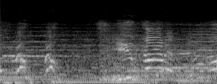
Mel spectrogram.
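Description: Parade music with a cartoon dog's barks and yips over it, Pluto's voice on the float's soundtrack; the calls come in a short run about a second in.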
